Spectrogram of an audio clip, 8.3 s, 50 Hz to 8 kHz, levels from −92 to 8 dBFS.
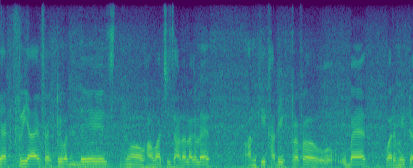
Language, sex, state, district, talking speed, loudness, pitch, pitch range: Marathi, male, Maharashtra, Gondia, 100 wpm, -14 LUFS, 115 Hz, 110-120 Hz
